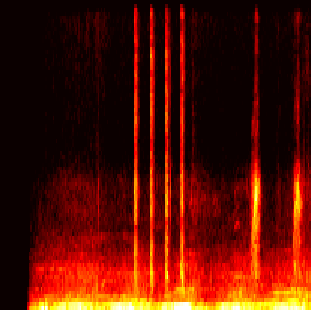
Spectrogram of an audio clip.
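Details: Angus and Hereford-base cattle at a livestock auction, lowing in overlapping low moos, several callers sounding at once with sharp clicks and knocks from the pens.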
